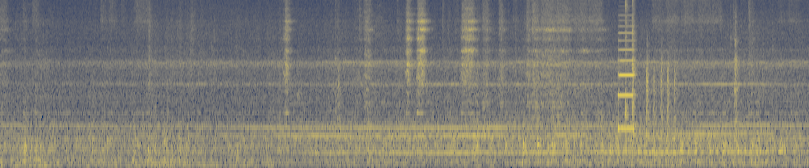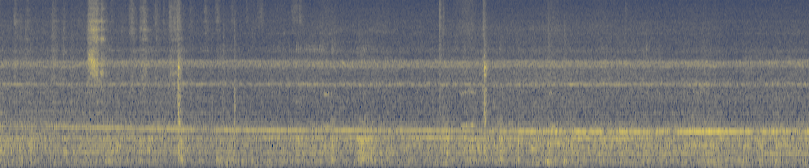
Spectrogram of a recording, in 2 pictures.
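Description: London Overground electric multiple unit running over curved track and pointwork, heard from the driver's cab: steady running noise with long, slowly falling whining tones and scattered clicks of the wheels over rail joints and points. A brief beep sounds about twelve seconds in.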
